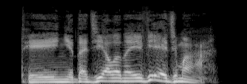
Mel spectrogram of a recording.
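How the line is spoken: Angry growl. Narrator (Russian): зарычал он

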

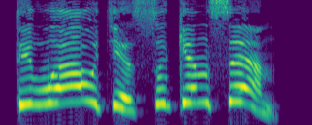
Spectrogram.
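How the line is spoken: Parting shout. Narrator (Russian): Замир напоследок крикнул

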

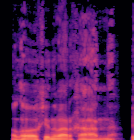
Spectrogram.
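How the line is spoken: Contemptuous snort. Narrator (Russian): презрительно фыркнул Феррис

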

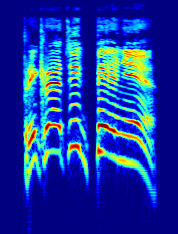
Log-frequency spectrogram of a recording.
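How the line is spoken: Roaring loudspeaker. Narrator (Russian): взревел динамик у потолка

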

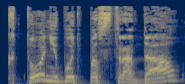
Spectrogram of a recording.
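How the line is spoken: Near-hysterical yelling. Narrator (Russian): заорал Бен почти истерически

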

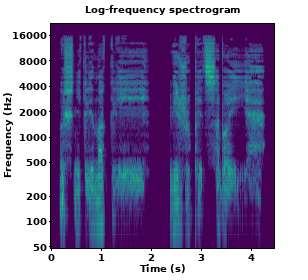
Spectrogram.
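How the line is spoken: Muttered. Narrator (Russian): пробормотал он

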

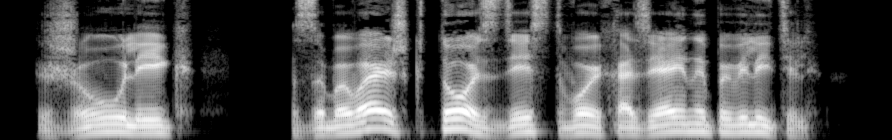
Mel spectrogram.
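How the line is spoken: Stern. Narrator (Russian): строго сказал Пыркин

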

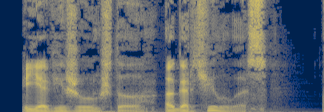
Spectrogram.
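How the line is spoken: Tender. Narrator (Russian): ласково обратился к ней Авадон

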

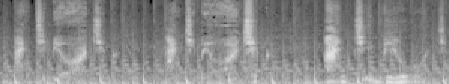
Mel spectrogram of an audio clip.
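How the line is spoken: Laughing, repeated whispering. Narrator (Russian): я смеялся и все шептал, шептал, шептал

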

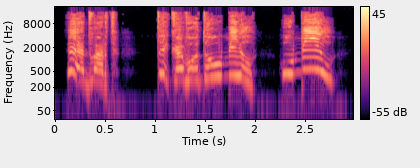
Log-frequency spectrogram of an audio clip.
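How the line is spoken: Screaming. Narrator (Russian): завопила она

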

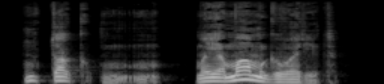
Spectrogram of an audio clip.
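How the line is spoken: Embarrassed babbling. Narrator (Russian): пролепетал смущенный Рон

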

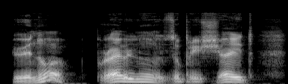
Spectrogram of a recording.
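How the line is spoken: Sleepy. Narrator (Russian): сонно кивнул будущая гроза Багдада

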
